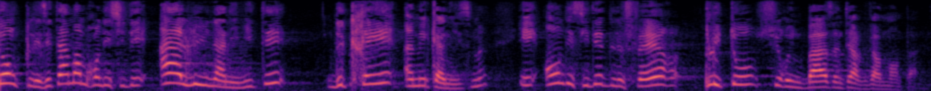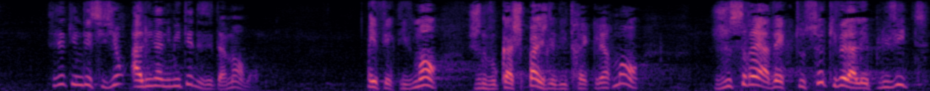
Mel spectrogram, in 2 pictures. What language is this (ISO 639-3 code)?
fra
